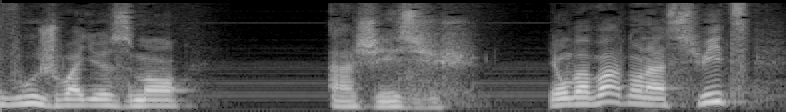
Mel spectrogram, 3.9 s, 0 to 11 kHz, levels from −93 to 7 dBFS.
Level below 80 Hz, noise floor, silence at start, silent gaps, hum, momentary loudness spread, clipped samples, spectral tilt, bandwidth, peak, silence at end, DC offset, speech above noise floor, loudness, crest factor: -60 dBFS; -54 dBFS; 0 s; none; none; 11 LU; under 0.1%; -5.5 dB/octave; 10.5 kHz; 0 dBFS; 0.2 s; under 0.1%; 36 dB; -18 LUFS; 18 dB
